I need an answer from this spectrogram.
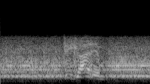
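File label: aircraft destroyed mood low, speech English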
